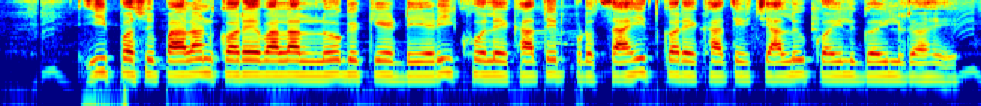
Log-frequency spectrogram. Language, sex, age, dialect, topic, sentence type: Bhojpuri, male, 18-24, Northern, agriculture, statement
